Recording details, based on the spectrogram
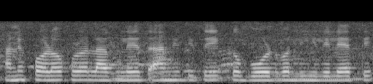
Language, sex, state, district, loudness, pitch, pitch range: Marathi, female, Maharashtra, Gondia, -15 LUFS, 200 Hz, 195-200 Hz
